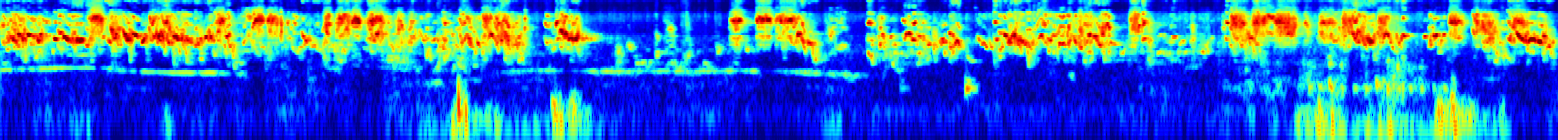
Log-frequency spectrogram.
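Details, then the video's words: Breeding pair of budgerigars chirping in rapid chattering bursts, high and grainy, with a quieter gap in the middle and a faint steady low whistle beneath. "Cute Budgies Chirping Sounds"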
